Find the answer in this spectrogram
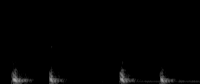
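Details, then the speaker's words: Two clear lub-dub heartbeats, a low S1 thump followed by a softer S2, at about 55 per minute: normal heart sounds. "ये वाली जो sound है, लब dub लब dub वाली जो साउंड है, ये साउंड क्यों प्रोड्यूस होता है हार्ट से?"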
